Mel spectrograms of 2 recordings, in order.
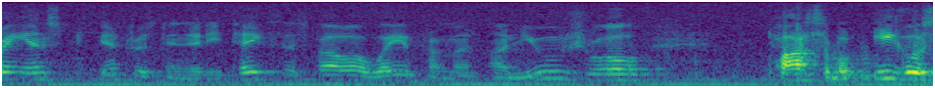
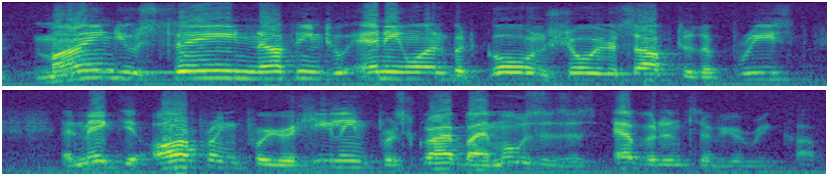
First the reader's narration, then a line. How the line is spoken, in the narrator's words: sternly ordered him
